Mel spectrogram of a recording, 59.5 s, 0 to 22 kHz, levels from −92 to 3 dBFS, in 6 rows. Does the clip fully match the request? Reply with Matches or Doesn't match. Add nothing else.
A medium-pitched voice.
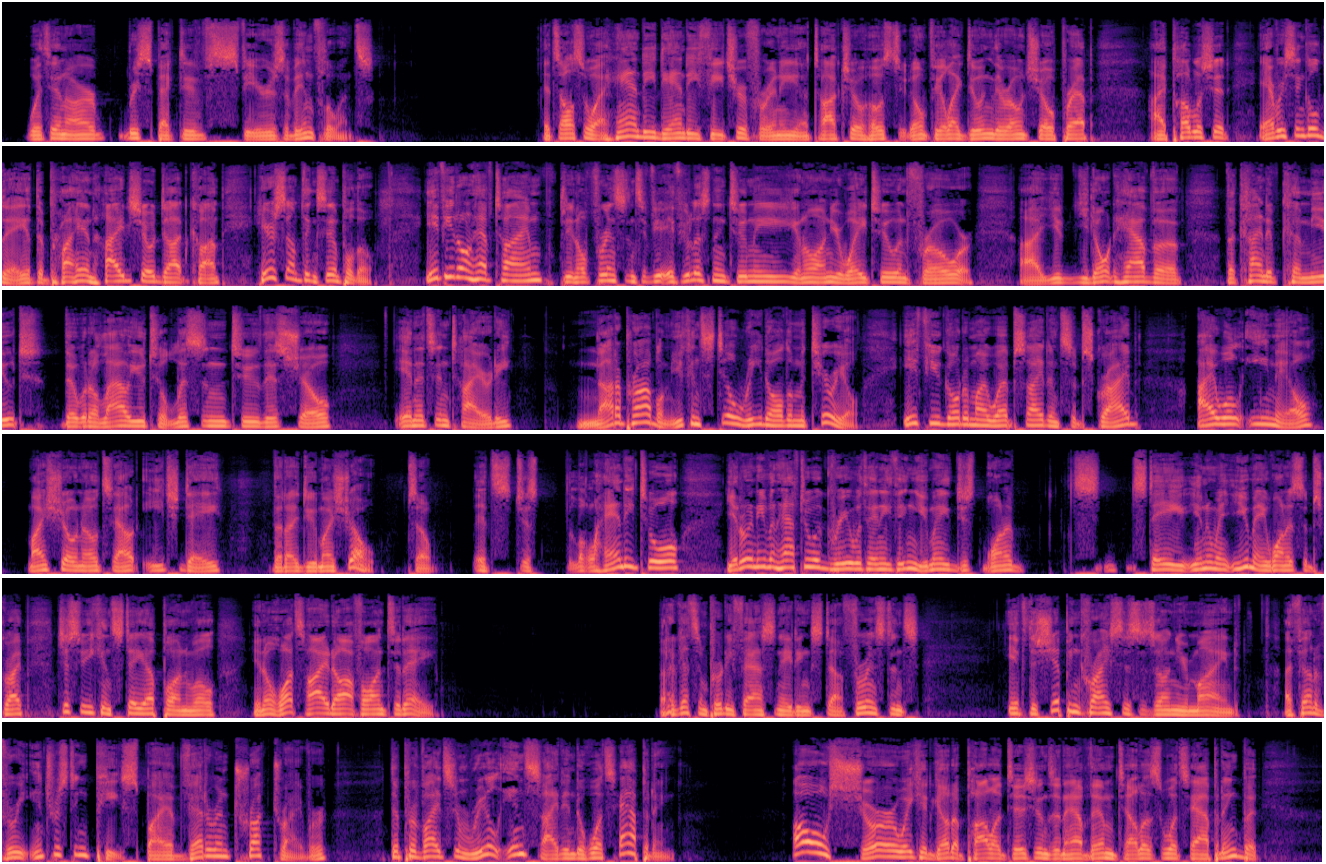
Doesn't match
